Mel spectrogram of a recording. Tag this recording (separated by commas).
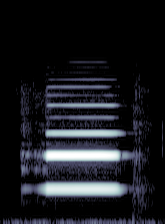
Music, Musical instrument, Wind instrument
